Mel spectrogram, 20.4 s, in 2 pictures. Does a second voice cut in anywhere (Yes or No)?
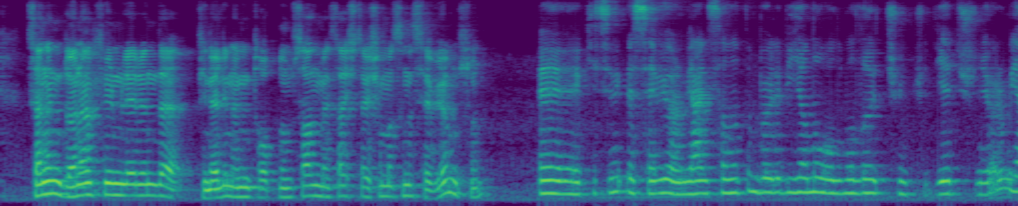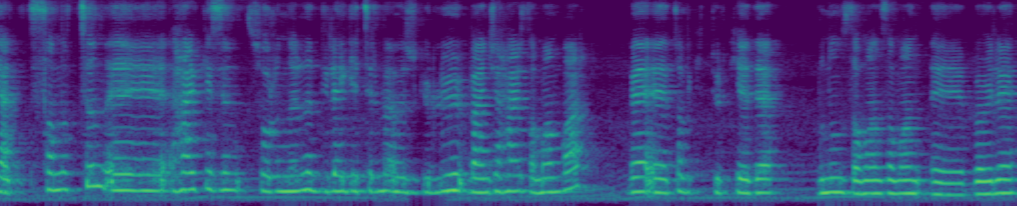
No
